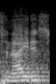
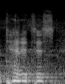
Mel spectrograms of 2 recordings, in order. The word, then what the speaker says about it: tinnitus: There's a thing called tinnitus or tinnitus, however you want to pronounce it.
